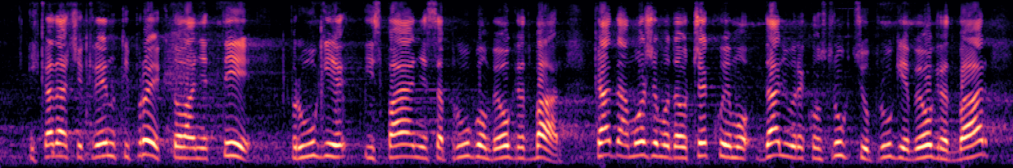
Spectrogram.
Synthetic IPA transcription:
ikad̪at͡ɕe̞kɾe̞ːnut̪ipɾo̞je̞kt̪o̞ʋaːɲe̞t̪eː | pɾuːɡe̞ispaːjaːɲe̞sapɾuːɡo̞ːmbe̞o̞ɡɾad̪baːɾ | kad̪aːmo̞ʒe̞mo̞d̪ao̞t͡ʃe̞kuje̞mo̞d̪aʎuɾe̞ko̞nst̪ɾukt̪sijupɾuːɡe̞ːbe̞o̞ɡɾad̪baːɾ

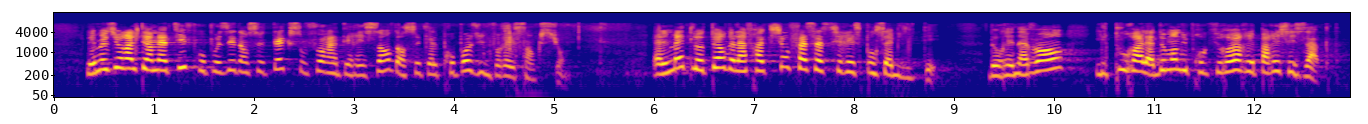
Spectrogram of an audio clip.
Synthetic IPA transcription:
leməzyʁalt̪ɛʁnat̪iv̥pχɔpozed̪ɑ̃sət̪ɛkst̪sɔ̃fɔʁɛ̃t̪eʁesɑ̃t̪ɑ̃səkɛlpχɔpozynvʁɛsɑ̃ksjɔ̰̃ | ɛlmɛt̪lot̪œʁd̪əlɛ̃fχaksjɔ̃fasaseʁɛspɔ̃sabilit̪ḛ | d̪oʁenavɑ̃ilpuʁalad̪əmɑ̃d̪d̪ypχɔkʲyʁœʁːepaʁesezakt̪

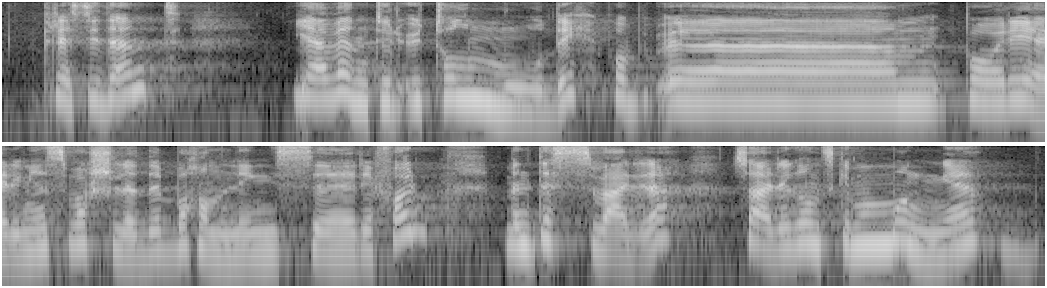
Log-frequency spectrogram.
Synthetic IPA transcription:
pʰɾɛsɪd̪ɛnt̪ | jæɪʋɛnt̪əɾʉt̪ʰɔlmuːd̪ɪpʰɔ | pʰɔɾɛjeːɾɪŋənsʋɑʂɭəd̪əbəhɑnd̪lɪŋsɾɛfɔɾmː | ɛnd̪ɛsʋærːə | sɔæɖɛɡɑnskəmɑŋːə

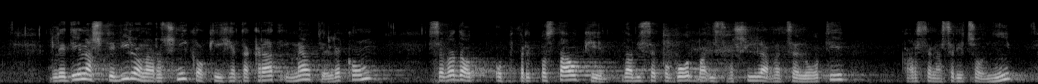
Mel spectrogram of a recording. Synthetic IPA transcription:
ɡlɛd̪eːnaʃt̪ɛʋiːlɔnaɾɔt͡ʃniːkɔkijixjɛt̪akɾat̪imewt̪eːlɛkon | sɛʋəd̪aɔpːɾɛt̪̚pɔst̪awkid̪abisɛpɔɡoːd̪̚baʔizʋəɾʃiːlaʋət̪sɛloːt̪i | kaɾsɛnasɾeːt͡ʃawni

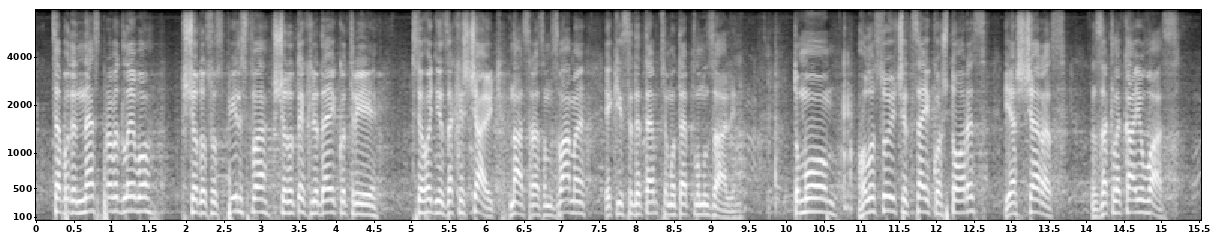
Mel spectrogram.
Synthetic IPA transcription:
t̪sɛbud̪ɛnɛspɾɐʋed̪lˠɪʋɔ | ʃt͡ʃɔd̪ɔsʊspʲilʲst̪ʋɐʃt͡ʃɔd̪ɔt̪ɪxlʲʊd̪ɛjkɔt̪ɾʲi | sʲɔɦɔdʲnʲizɐxɪʃt͡ʃɑjʊtʲnɑsrɑzɔmzʋɑmɪjɐkised̪ɛt̪ɛwt͡sʲɔmʊt̪ɛplˠɔmʊzɑlʲḭ | t̪ɔmuɦɔlˠɔsujʊt͡ʃɪt̪sɛjkɔʃt̪ɔɾɪs | jaʃt͡ʃɛɾɐz̥ | zɐklˠɪkɑjʊʋɑs

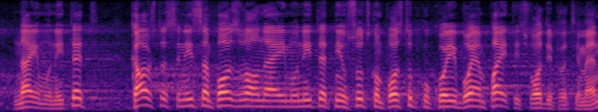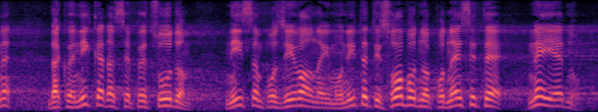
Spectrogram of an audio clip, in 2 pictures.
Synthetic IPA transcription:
naimunit̪e̞t̪ | kao̞ʃt̪o̞se̞niːsampo̞zʋaonaimunit̪e̞t̪niusut̪sko̞mpo̞st̪upkuko̞jibo̞janpajt̪it͡ɕʋo̞d̪ipɾo̞t̪iʋme̞̰ne̞ | d̪akle̞nikad̪ase̞pɾed̪suːd̪o̞̰m | niːsampo̞ziːʋaonaimunit̪e̞t̪islˠo̞bo̞d̪no̞po̞d̪ne̞sit̪e̞ | ne̞jed̪nṵ

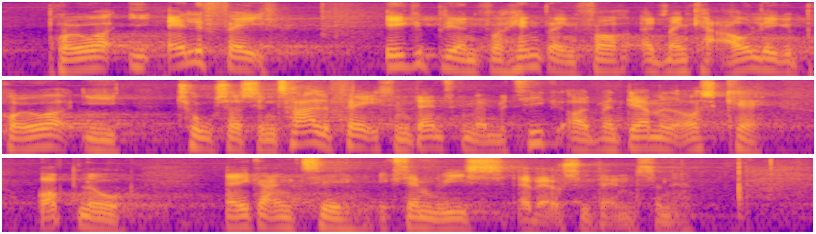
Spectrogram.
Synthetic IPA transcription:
pʰʁœːʊɐʔiʔæləfɛ̰ɪ | e̝ɡ̥əb̥liɐe̝nfɒ̽ɦe̝n̰d̥ʁeŋfɒ̽æd̥mænkʰæʔɑ̈ʊleɡ̥əpʰʁœːʊɐʔi | t͡sʰo̝̰ːsɒsent͡sʰʁɑ̰̈ːləfɛ̰ɪsɒ̽md̥æn̰sɡ̥̚mæt͡sʰmæt͡sʰiɡ̥ɒ̽æd̥mænd̥æɐme̝ð̞ˠɒ̽sə̥kʰæ | ɒ̽b̥nɔ̰̽ː | æðˠɡ̥ɑ̈ŋ̰t͡sʰe̝leɡ̥sem̰b̥l̩ʋḭːsæʋæɐ̰ʊsuðˠd̥ænl̩sɐnə

